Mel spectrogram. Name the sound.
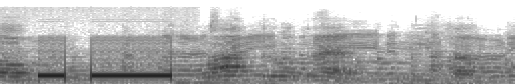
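telephone dialing tones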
